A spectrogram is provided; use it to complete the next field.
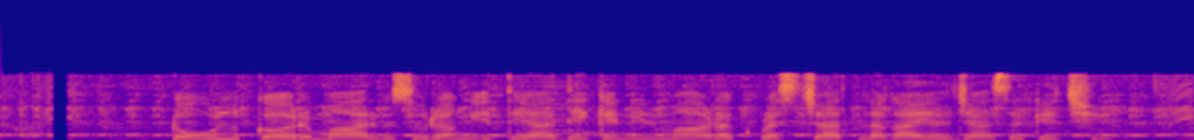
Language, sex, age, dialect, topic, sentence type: Maithili, female, 18-24, Southern/Standard, banking, statement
